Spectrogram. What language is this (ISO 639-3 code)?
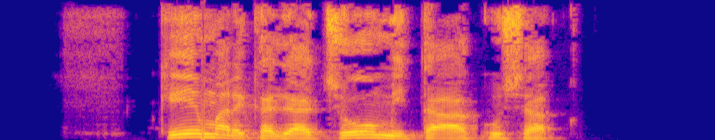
qwa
